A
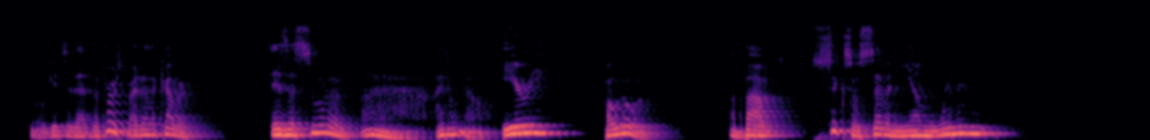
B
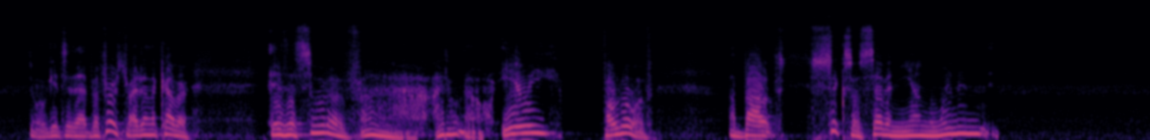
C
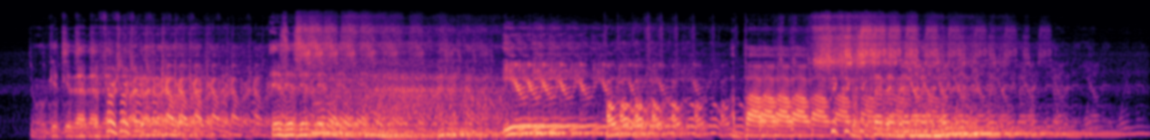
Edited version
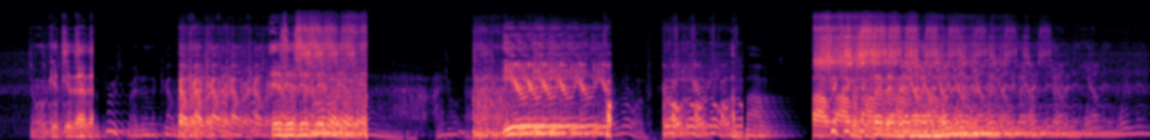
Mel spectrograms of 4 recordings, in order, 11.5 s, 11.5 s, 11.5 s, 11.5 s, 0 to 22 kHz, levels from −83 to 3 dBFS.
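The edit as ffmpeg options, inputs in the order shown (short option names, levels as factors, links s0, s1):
-filter_complex "[0:a]asplit=2[s0][s1];[1:a]asplit=2[s2][s3];[2:a]asplit=5[s4][s5][s6][s7][s8];[s4]atrim=end=0.932[s9];[s0]atrim=start=0.928:end=1.792[s10];[s5]atrim=start=1.788:end=3.672[s11];[s2]atrim=start=3.668:end=4.732[s12];[s6]atrim=start=4.728:end=6.112[s13];[s3]atrim=start=6.108:end=6.632[s14];[s7]atrim=start=6.628:end=7.432[s15];[s1]atrim=start=7.428:end=8.132[s16];[s8]atrim=start=8.128[s17];[s9][s10]acrossfade=d=0.004:c1=hsin:c2=hsin[s18];[s18][s11]acrossfade=d=0.004:c1=hsin:c2=hsin[s19];[s19][s12]acrossfade=d=0.004:c1=hsin:c2=hsin[s20];[s20][s13]acrossfade=d=0.004:c1=hsin:c2=hsin[s21];[s21][s14]acrossfade=d=0.004:c1=hsin:c2=hsin[s22];[s22][s15]acrossfade=d=0.004:c1=hsin:c2=hsin[s23];[s23][s16]acrossfade=d=0.004:c1=hsin:c2=hsin[s24];[s24][s17]acrossfade=d=0.004:c1=hsin:c2=hsin"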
